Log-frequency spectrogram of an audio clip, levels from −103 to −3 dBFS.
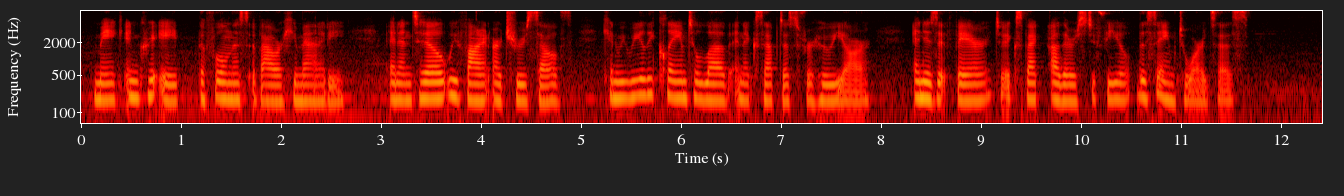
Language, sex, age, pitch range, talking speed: English, female, 20-39, 165-195 Hz, 200 wpm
